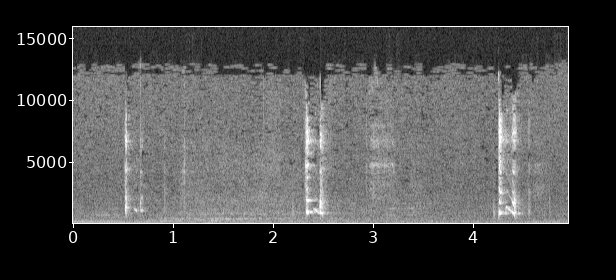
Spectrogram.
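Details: Three brief, sharp hiccups about two seconds apart from a baby about 2 weeks old in a quiet room.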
